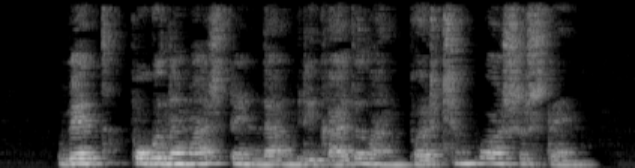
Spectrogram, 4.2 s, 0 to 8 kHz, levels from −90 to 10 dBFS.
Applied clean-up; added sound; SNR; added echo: none; none; none; reverberation time 0.2 s.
